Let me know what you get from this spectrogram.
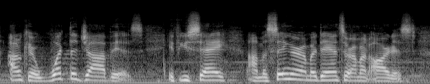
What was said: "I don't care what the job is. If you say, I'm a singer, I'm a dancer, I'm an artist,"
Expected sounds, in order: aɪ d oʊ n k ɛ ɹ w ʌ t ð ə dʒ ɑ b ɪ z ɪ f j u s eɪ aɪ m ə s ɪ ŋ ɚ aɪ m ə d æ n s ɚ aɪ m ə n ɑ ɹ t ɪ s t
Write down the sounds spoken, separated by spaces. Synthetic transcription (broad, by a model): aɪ d oʊ n k ɛ ɹ w ʌ t ð ə dʒ ɑ b ɪ z ɪ f j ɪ s eɪ aɪ m ə s ɪ ŋ ɚ aɪ m ə d æ n s ɚ aɪ m ə n ɑ ɹ t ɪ s t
